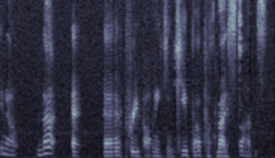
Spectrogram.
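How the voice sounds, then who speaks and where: A woman's voice: medium pitch, moderate pace, lightly acted, rough recording. A woman voicing a brash, cocky young female cartoon pegasus, slangy and challenging, in amateur fan-fiction style. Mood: brash, encouraging.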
